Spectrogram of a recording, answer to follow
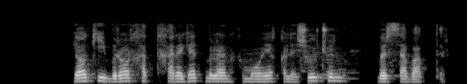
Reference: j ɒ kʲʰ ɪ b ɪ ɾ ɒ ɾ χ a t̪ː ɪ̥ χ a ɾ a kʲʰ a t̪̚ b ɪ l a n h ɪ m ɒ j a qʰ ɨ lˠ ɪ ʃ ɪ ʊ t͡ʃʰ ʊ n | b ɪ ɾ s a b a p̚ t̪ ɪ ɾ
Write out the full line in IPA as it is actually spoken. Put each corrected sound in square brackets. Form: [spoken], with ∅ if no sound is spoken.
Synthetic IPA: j ɒ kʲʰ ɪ b ɪ ɾ ɒ ɾ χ a t̪ː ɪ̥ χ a ɾ a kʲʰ a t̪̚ b ɪ l a n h ɪ m ɒ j a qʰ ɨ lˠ ɪ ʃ ɪ ʊ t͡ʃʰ ʊ n | b ɪ ɾ s a b a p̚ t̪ ɪ ɾ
